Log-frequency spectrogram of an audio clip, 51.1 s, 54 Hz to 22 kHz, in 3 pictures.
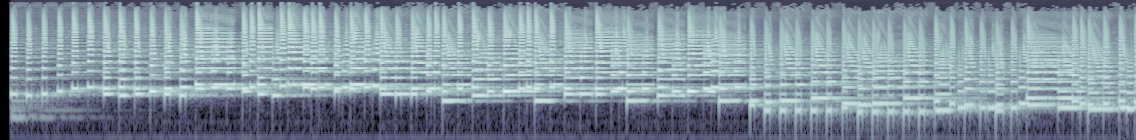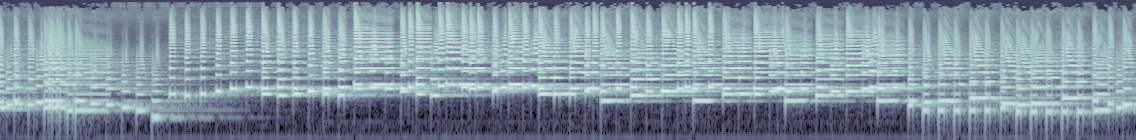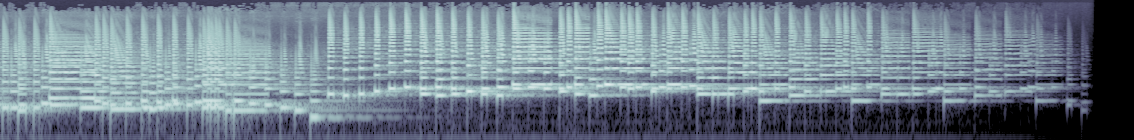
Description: as recorded directly from the Roland MT-32 Sound Module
